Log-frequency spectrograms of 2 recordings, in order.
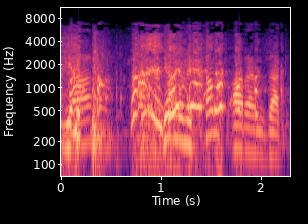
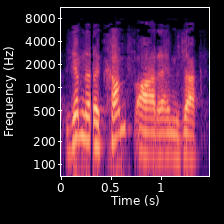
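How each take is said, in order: First: Doctor's line squeaked high with a laugh; high mock doctor voice. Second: Said in the usual way. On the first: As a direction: repeat the diagnosis in a silly high voice. Zweite Version, hoch. (Diagnose in hoher, lachender Stimme wiederholt)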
